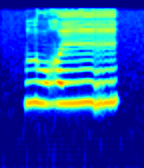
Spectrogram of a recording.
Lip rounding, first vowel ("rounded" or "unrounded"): rounded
